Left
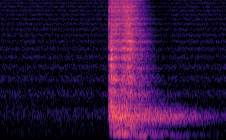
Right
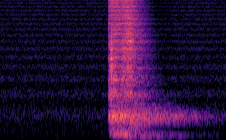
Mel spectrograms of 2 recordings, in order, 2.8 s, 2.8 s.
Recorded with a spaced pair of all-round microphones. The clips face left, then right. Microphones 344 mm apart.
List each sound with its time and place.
1.4 s tearing paper: 60° right (ahead or behind), 4 m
